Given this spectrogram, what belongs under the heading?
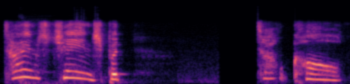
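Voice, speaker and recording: A man's voice: very high voice, drawn-out words, a bit bright, no room sound. A man in his twenties chatting casually and expressively over slightly lo-fi online call audio. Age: 20s. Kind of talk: casual chat.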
